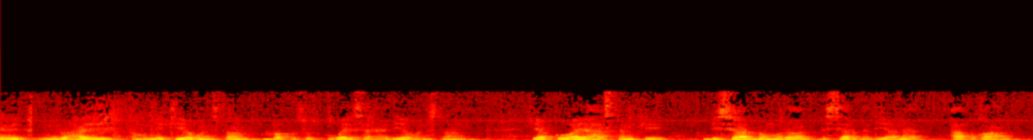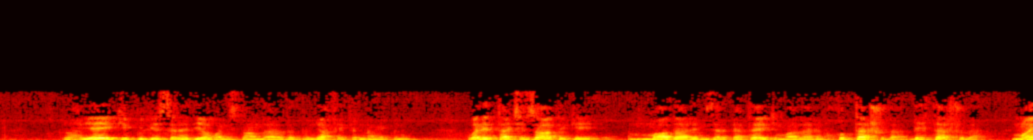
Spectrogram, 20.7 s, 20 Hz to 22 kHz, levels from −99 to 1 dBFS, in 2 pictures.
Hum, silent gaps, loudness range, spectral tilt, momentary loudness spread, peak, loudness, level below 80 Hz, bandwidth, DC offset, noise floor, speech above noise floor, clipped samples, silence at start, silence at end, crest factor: none; none; 9 LU; -7 dB/octave; 15 LU; -10 dBFS; -30 LUFS; -56 dBFS; 8 kHz; under 0.1%; -54 dBFS; 25 dB; under 0.1%; 0 s; 0 s; 20 dB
